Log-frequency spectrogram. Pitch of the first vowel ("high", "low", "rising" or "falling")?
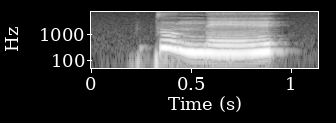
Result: falling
